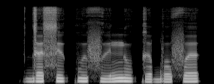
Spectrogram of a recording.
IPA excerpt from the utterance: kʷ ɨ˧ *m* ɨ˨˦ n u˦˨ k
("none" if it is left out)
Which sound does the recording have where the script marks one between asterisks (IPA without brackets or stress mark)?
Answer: f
